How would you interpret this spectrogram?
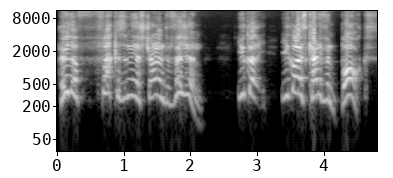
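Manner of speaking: outraged rant at the Aussie chat; heated outburst. Real, not acted. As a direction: blow up at him in disbelief. Heated argument over boxers.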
